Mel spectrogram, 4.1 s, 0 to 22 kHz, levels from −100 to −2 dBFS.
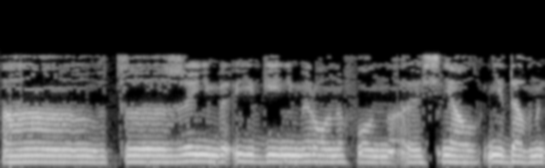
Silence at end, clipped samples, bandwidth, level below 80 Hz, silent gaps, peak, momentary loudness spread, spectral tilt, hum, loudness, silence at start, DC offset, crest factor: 0 s; under 0.1%; 6 kHz; -58 dBFS; none; -8 dBFS; 4 LU; -5 dB/octave; none; -22 LUFS; 0 s; under 0.1%; 14 dB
